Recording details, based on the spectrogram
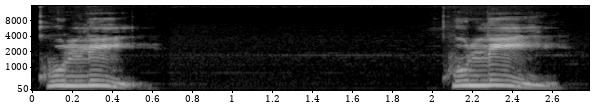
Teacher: कुली पर कु जल्दी से बोल रहे हैं तो कु को जल्दी से बोलते हैं और कु से ज्यादा वक्त ली में लगेगा क्योंकि इसमें ली में बड़ी ई का प्रयोग किया गया है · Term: छोटा उ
